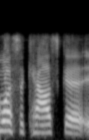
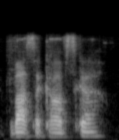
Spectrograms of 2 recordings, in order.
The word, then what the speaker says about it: Wasikowska: So you're mispronouncing her last name. – How do you say Wasikowska? – Wasikowska. – I've never heard it pronounced that way. You're the first person I've heard say it. – It's because she's Eastern European. I heard her say it once and it stuck with me.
